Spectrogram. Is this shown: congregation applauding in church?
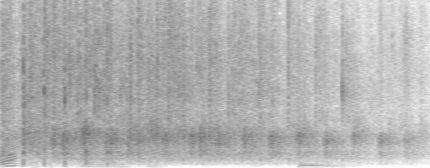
yes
